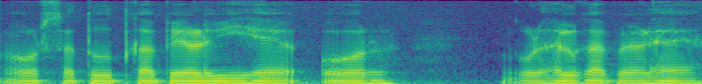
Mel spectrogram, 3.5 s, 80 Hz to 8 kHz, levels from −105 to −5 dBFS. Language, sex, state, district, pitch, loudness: Hindi, male, Uttar Pradesh, Jyotiba Phule Nagar, 95 Hz, -16 LUFS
